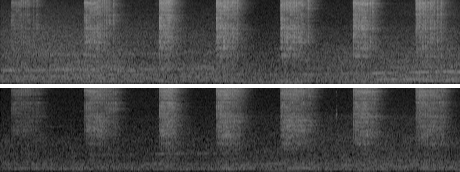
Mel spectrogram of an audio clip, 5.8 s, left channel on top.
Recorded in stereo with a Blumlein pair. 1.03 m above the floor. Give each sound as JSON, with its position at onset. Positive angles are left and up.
{"t": 0.1, "sound": "a rattle", "azimuth_deg": 65, "distance_m": 0.8}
